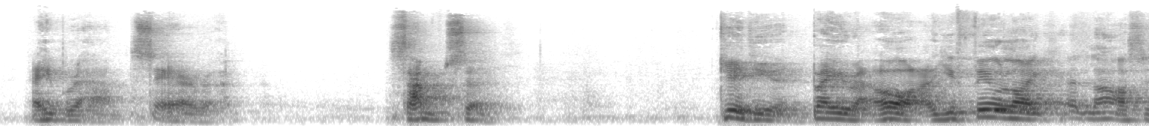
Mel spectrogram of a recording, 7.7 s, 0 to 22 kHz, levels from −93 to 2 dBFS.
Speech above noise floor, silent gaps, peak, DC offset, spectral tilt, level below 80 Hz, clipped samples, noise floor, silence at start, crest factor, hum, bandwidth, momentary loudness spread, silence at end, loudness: 45 dB; none; -10 dBFS; under 0.1%; -4.5 dB/octave; -78 dBFS; under 0.1%; -72 dBFS; 0.2 s; 18 dB; none; 16.5 kHz; 15 LU; 0 s; -27 LUFS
